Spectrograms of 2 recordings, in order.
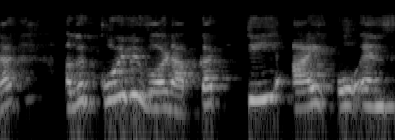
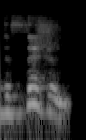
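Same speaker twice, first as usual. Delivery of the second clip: Decision as di-SIZH-un, short i; weight the short SIZH in decision; stress on second part; 4 semitones lower, 5 dB quieter, slower than usual. Shown as a demonstration. Coach gives student an example, di-SIZH-un for decision. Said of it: "second part stress है".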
